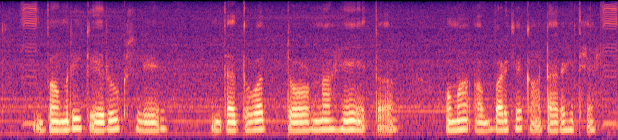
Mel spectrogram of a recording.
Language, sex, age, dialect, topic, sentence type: Chhattisgarhi, male, 25-30, Western/Budati/Khatahi, agriculture, statement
